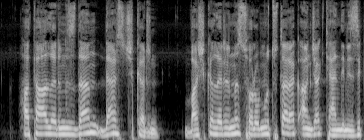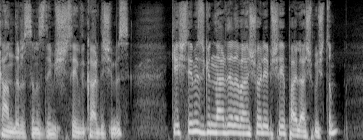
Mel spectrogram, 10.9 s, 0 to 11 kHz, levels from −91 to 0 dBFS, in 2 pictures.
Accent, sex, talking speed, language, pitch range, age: native, male, 110 wpm, Turkish, 105-155 Hz, 50-69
